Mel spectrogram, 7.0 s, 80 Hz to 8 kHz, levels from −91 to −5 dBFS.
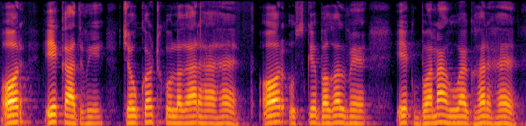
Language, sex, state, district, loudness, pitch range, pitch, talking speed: Hindi, male, Jharkhand, Garhwa, -20 LUFS, 150-160 Hz, 155 Hz, 145 wpm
